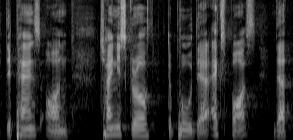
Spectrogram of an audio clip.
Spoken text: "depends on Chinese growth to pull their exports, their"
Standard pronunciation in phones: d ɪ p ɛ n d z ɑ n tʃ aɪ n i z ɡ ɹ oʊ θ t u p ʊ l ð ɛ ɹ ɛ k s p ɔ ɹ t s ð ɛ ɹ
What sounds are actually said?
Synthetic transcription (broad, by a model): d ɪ p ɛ n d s ɑ n tʃ aɪ n i s ɡ ɹ oʊ θ t u p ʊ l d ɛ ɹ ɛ k s p ɔ t s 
